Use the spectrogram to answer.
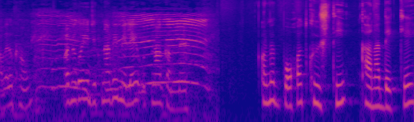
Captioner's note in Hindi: रोने की आवाज़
